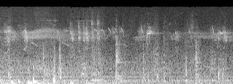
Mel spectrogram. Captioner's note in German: Vogelzwitschern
